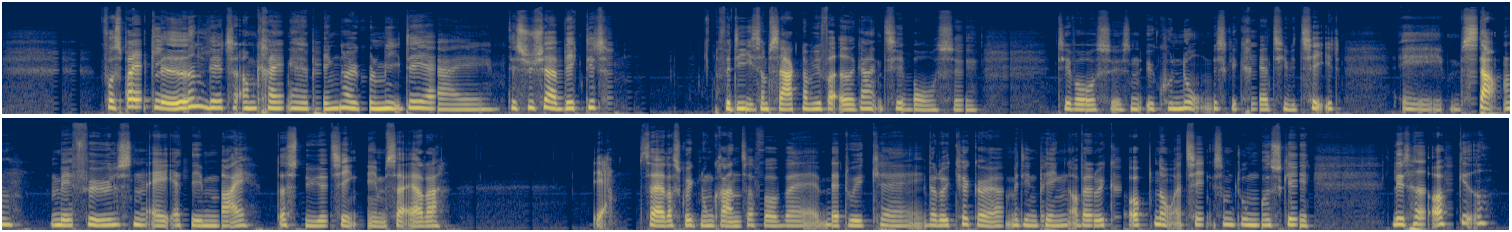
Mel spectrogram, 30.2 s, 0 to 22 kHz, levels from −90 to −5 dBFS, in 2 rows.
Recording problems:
choppy; very; 11% of the speech affected

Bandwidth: 18 kHz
